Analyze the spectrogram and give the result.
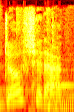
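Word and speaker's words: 도시락: The doshirak box offers a terrific, healthy variety of neatly packed food.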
